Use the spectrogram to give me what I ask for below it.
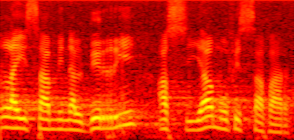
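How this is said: The article is pronounced with an l sound. It is the common Arabic form. "Kalau bahasa normalnya"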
